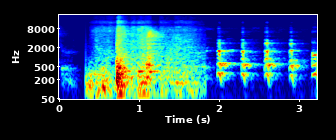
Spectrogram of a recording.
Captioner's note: pans crashing; laughter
